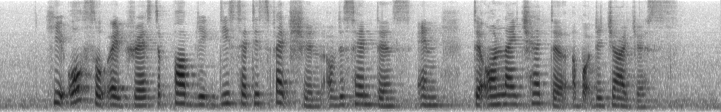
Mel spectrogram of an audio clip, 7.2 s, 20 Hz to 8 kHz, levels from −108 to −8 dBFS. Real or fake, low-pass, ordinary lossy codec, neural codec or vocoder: real; none; none; none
